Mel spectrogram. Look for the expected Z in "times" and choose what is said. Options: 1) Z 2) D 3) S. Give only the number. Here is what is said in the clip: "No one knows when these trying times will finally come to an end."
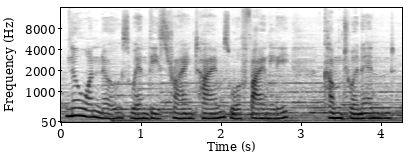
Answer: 1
